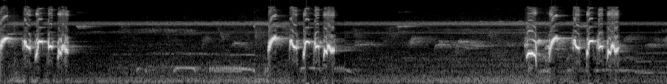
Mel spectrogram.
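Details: A Red-whiskered Bulbul, during a 30-minute morning training session, gives three short bursts of four or five bright, bubbly whistled notes, about every two and a half seconds, over a steady thin high whine.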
